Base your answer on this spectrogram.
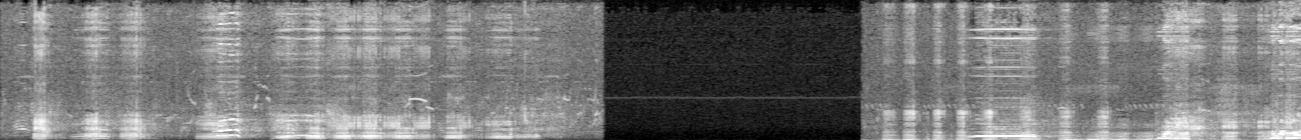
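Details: Hippopotamus calling in rapid pulsed bursts of deep, harmonic grunts, about one per second, breaking off into a silent gap before a second run of honking grunts with some rising, wavering tones.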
